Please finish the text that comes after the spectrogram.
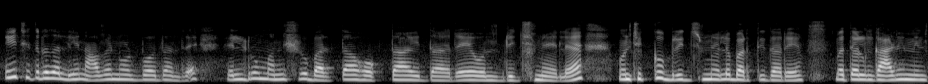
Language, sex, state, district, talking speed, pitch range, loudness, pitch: Kannada, female, Karnataka, Mysore, 80 wpm, 200-235 Hz, -18 LUFS, 220 Hz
